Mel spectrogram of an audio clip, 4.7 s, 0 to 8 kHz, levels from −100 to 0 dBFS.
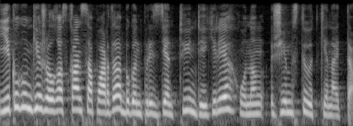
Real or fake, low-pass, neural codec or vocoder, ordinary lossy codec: real; 7.2 kHz; none; none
